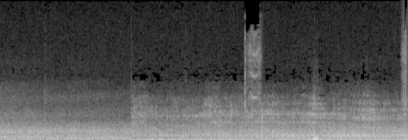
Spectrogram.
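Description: A steady motor-like drone with a faint hum, a deeper low rumble joining about a second in, and a single click about three seconds in.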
